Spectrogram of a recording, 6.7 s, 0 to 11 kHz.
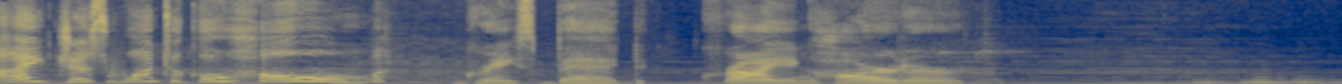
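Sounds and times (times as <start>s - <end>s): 
humming drone: 0.0s - 6.7s
speech: 0.2s - 5.0s
owl hooting: 5.9s - 6.7s.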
